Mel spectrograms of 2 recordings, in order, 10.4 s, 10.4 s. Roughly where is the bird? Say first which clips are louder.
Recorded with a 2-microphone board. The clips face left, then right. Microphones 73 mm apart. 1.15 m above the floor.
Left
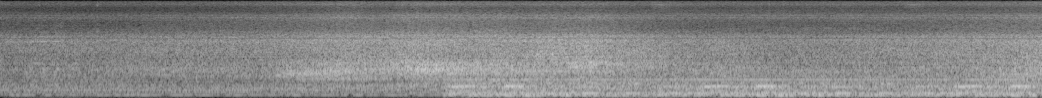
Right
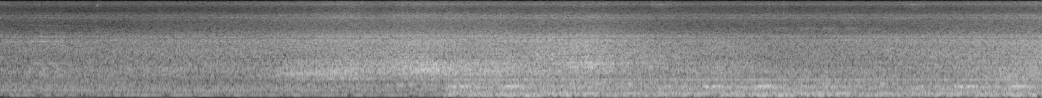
Even; left.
